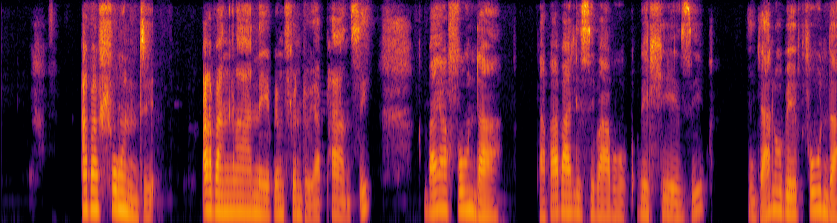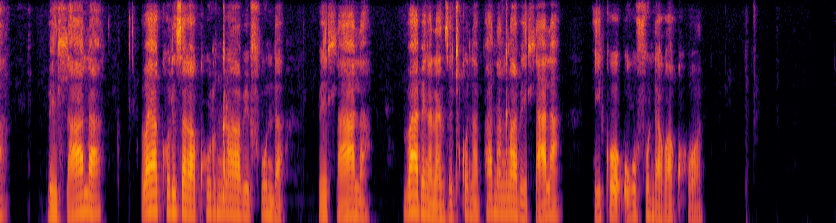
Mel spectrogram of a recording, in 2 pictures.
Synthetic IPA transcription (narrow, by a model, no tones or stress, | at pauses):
aβafundʱi | aβaŋ͡ǀanɛβeɱfundʱɔjapʰaːnt͡sʼi | βajafundʱa | laβaβalisiβaβɔβɛɬezi | nd͡ʒʱalɔβefundʱa | βɛɮala | βajakʰolisaɣakʰuluŋ͡ǁaβefundʱa | βɛɮaːla | βaβɛŋanand͡zʱetʰi̥kʰɔnapʰanaŋ͡ǁaβɛɮa̰la | jikʰɔʔuɣufundʱa̰ɣwakʰɔːna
